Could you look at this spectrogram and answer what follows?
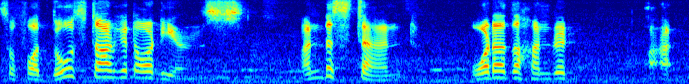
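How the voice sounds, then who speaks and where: Here a man speaks with a Bengali accent. His voice is high and his pace is moderate. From India, Kolkata, West Bengal. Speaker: invited speaker on AI and entrepreneurship. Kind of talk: lecture. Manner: repetitive false starts.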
